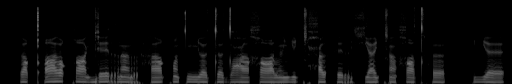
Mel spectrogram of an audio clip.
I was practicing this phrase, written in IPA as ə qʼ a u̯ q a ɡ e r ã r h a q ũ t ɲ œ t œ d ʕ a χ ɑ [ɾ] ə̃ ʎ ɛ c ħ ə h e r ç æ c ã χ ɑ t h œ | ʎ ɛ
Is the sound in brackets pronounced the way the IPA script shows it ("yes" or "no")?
no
